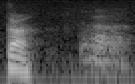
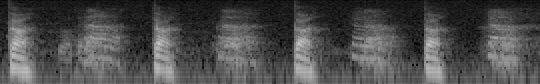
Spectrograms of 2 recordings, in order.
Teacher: It's right behind your teeth. It's that little ridge right behind your teeth. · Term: dental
